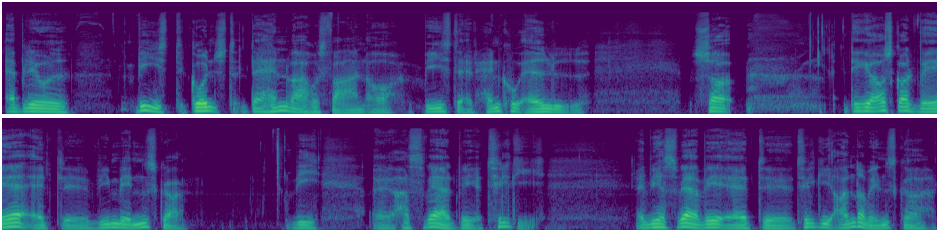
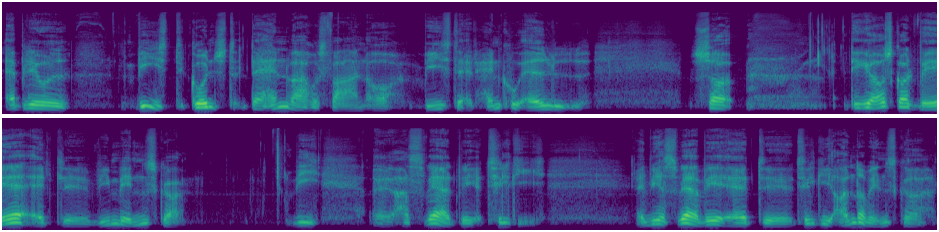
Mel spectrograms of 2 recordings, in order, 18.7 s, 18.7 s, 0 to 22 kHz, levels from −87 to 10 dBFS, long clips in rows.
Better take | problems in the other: first | thin; somewhat; fading below 250 Hz

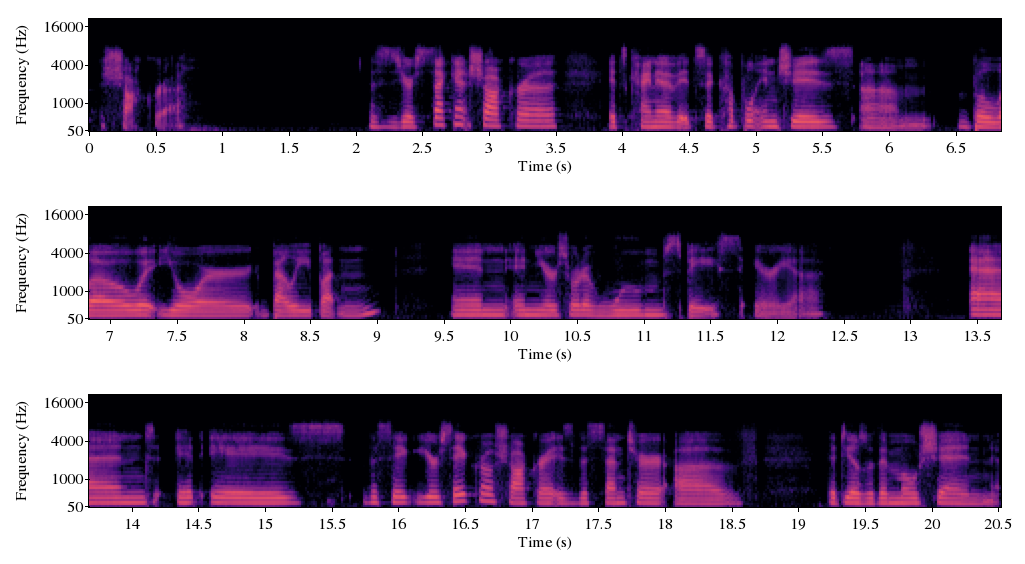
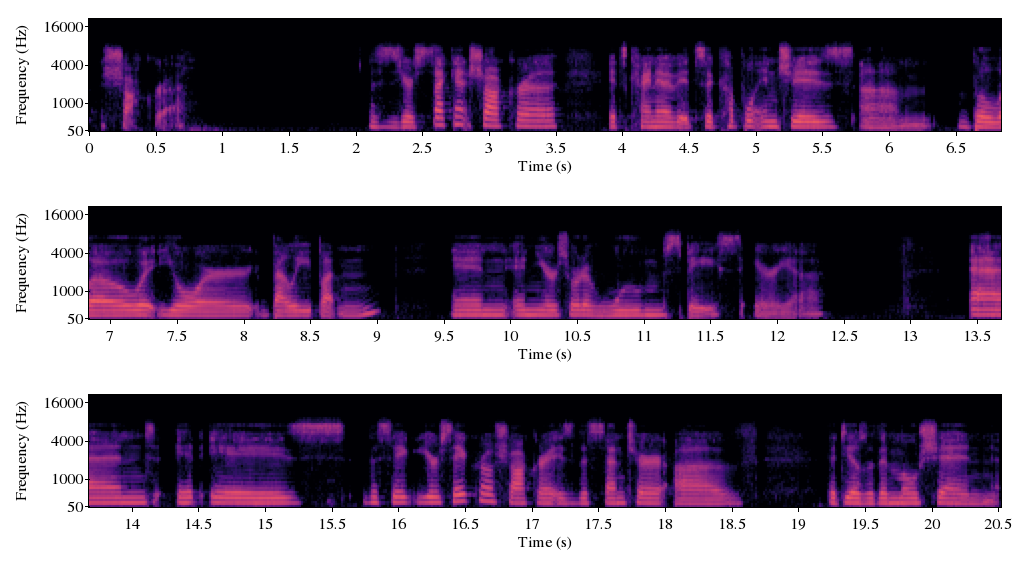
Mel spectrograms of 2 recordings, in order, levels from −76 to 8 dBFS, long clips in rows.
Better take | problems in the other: first | garbled, watery; badly; nothing above 7.5 kHz; slightly in the first

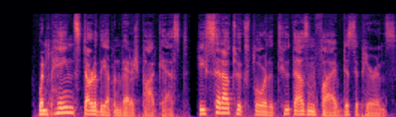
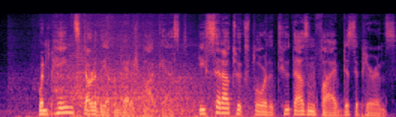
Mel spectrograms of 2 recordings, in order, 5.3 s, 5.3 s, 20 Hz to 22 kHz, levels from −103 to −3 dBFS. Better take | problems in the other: first | door banging; noticeable; until 3.5 s; peak 6 dB below the speech

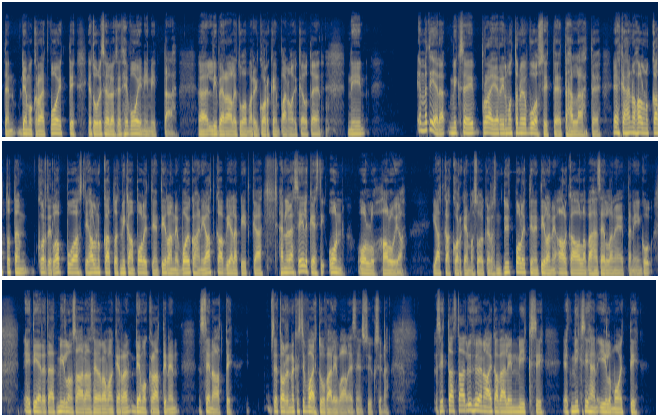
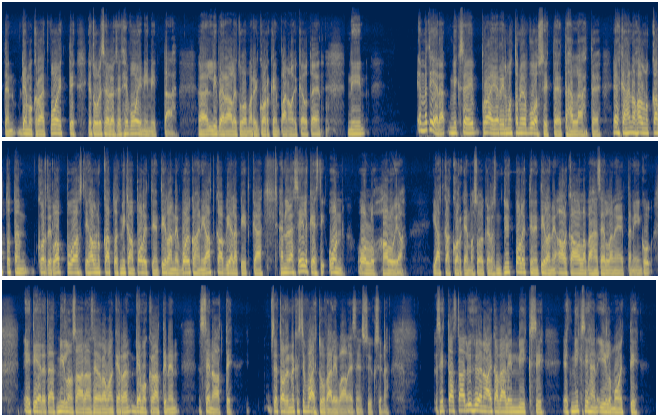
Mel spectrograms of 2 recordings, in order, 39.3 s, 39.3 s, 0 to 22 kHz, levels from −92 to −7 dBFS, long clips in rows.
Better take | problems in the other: first | distortion; slight; 10 dB below the speech

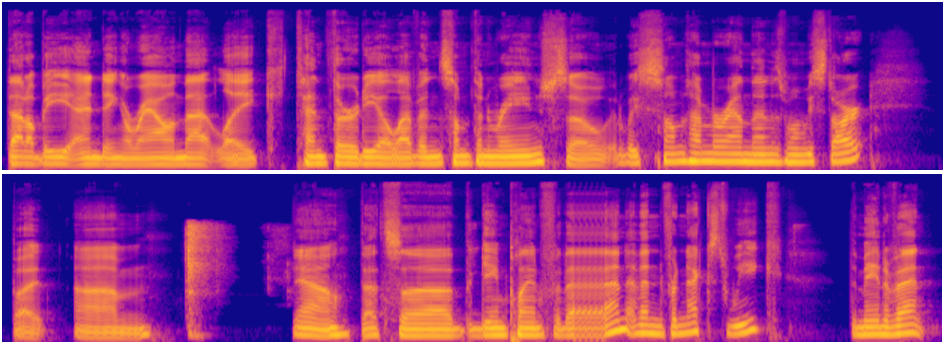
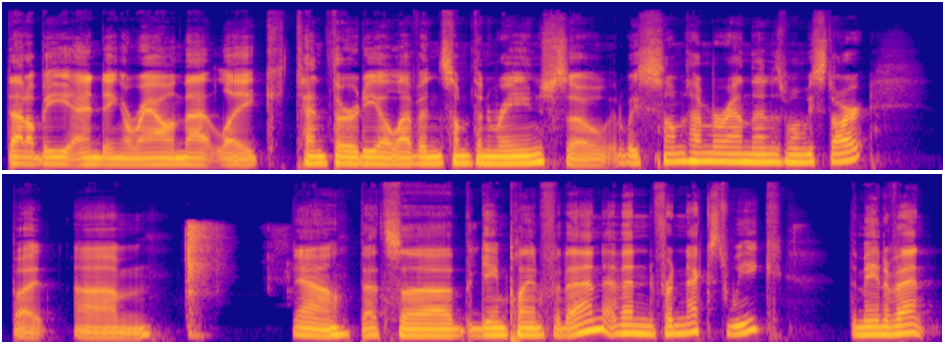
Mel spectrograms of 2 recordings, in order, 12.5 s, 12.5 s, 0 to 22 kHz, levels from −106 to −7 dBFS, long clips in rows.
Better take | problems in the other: second | audio freezing; at 10 s

